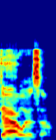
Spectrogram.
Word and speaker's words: Taoism: today's lecture is on taoism now i know there's a big t on here but it's pronounced d taoism now this is lao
